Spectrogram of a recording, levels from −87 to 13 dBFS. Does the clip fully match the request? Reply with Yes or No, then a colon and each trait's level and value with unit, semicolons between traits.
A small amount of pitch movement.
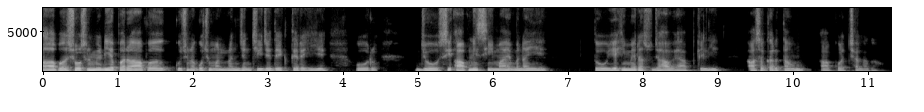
No: average, 3.0 semitones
